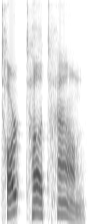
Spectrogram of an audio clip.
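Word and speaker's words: tarte tatin: Lucas, the dish is pronounced tartatam. Tartatam.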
